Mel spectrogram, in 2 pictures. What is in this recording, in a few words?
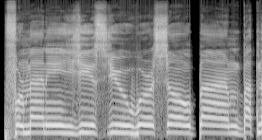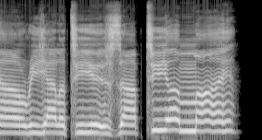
male 130, Dance Ultra Voice hooklines; Mutekki Media; Dance Ultra Voice VOL-1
